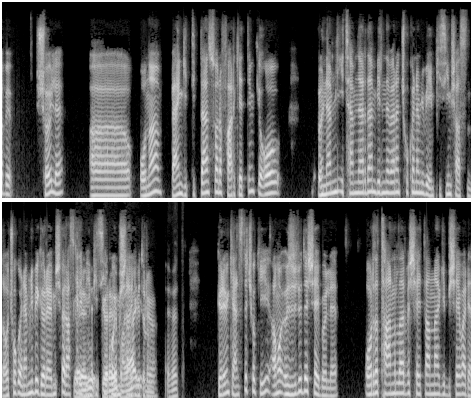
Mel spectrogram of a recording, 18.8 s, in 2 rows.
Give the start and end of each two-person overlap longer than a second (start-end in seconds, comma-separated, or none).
10.8-12.5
